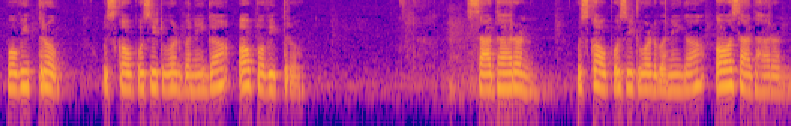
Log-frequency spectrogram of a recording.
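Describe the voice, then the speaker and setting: Woman teacher with a dark, gravelly voice, slow and deliberate, asks a question then answers it. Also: mid-range voice, low-quality recording. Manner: mixes English words into her teaching. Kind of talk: recorded school lesson, explaining textbook exercises.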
